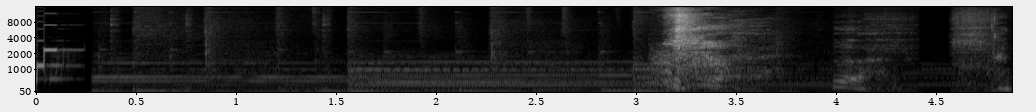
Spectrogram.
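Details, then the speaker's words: A VTuber sneezes during a livestream: a sudden loud sneeze burst after a musical tone, then smaller breathy noises over background music, followed by a Japanese apology that it was a sneeze. "ごめんなさい。あれです。くしゃみでした。すいません。"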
